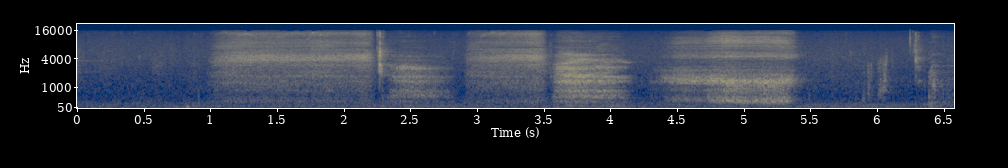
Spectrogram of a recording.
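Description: A man slurps coffee.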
